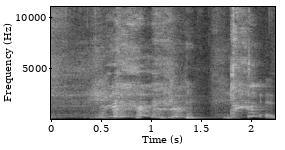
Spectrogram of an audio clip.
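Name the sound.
cough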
